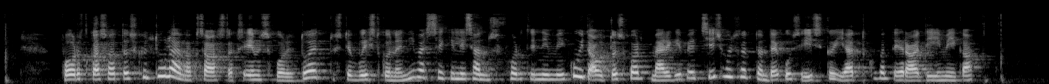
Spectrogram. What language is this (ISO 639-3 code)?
est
